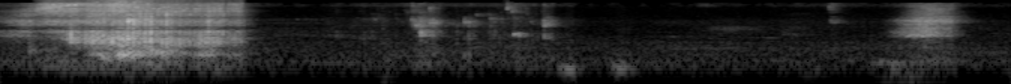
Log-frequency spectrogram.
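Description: A loud slurp of coffee drawn in with air from a ceramic cup, lasting about a second, followed by a few light clicks of a cup being set down on the table and a short softer noise near the end.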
